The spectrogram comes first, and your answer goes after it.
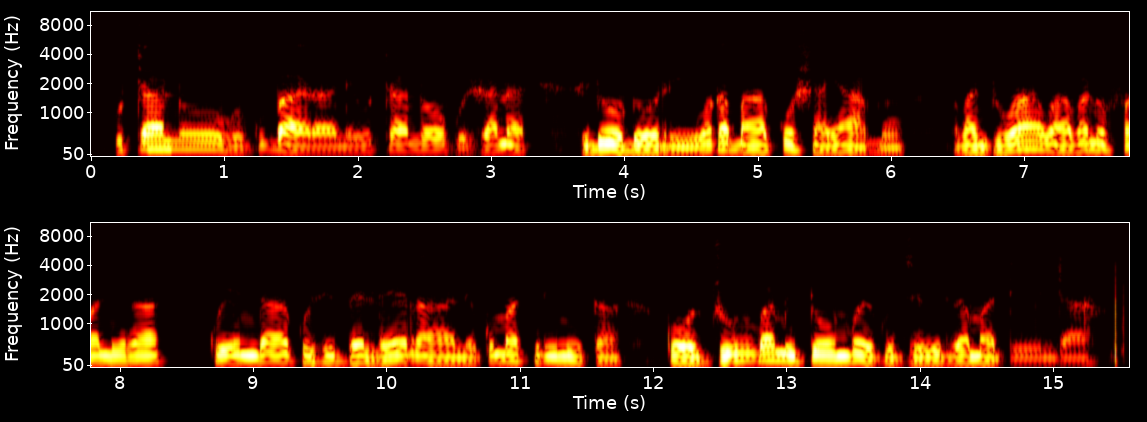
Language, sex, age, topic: Ndau, female, 18-24, health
